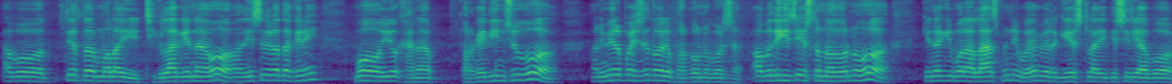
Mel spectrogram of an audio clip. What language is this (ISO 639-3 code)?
nep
